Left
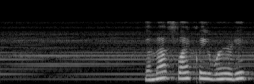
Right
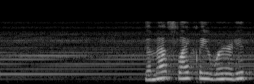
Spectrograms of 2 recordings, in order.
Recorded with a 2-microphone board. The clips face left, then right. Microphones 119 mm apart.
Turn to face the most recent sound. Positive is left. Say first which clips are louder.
# left 2 dB
turn(degrees=20)  # may be behind; listen again after turning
